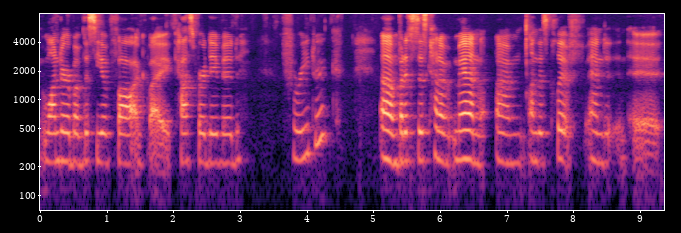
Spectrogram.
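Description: A woman's voice: a little high, vocal fry, echoey room. A woman interviewer asking long, thoughtful, hesitant questions.

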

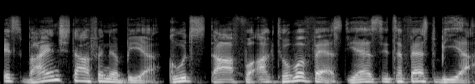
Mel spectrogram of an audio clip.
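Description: A man's voice: mid-range voice, lively intonation, measured pace, dry recording, studio quality, voice pushed up. A man playing a jolly, goofy German at Oktoberfest with an emphatic put-on German accent.

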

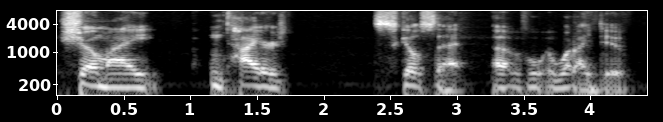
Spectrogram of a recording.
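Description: Man, deep resonant voice, podcast guest, casual rambling chat. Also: takes it slowly, creaky. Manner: relaxed, rambling with fillers. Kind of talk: casual conversation.

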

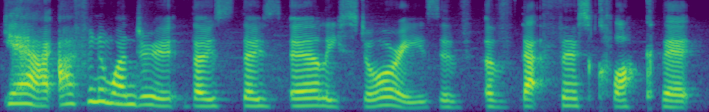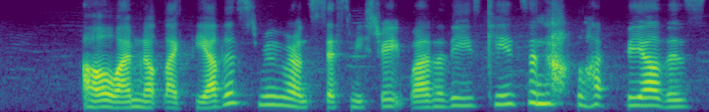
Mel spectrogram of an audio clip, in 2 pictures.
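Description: Woman host, easygoing and expressive, mid-range voice, chatty. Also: medium pitch, normal speed, rough recording. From Australia. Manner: expressive, laughs often, asks questions. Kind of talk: casual podcast chat.

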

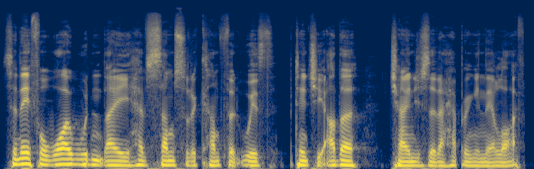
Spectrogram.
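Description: Deep-voiced guy hosting an interview, dry sound, asks questions and throws in his own examples. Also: level tone, brisk, mellow, no echo. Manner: thoughtful, leading questions with shared analogies. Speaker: interview host.

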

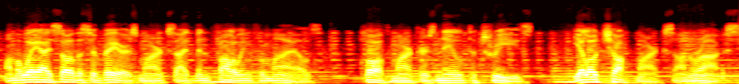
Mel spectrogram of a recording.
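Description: Male actor as dogged American Texas Ranger: low, measured, probing; 1950s western radio sound, dulled with age. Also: lightly acted. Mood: steady narration. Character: calm, dogged Texas Ranger investigating a murder. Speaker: lead actor and narrator. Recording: muffled old radio broadcast, music.

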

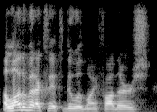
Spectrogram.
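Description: A man in his thirties, originally from Ukraine, recounting his background to a podcast host in a relaxed way with fillers. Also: fairly high pitch, rapid-fire, dull audio. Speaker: guest. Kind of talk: casual interview.

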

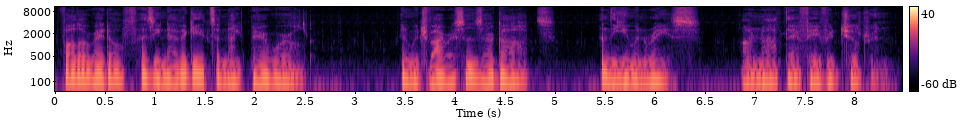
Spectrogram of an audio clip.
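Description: A man reading a scripted promo in a slow, ominous, portentous manner. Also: sits low, steady tone, darkish tone. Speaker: promo announcer.

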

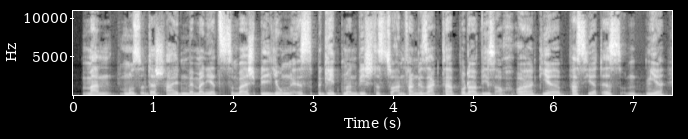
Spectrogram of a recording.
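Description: A man chatting casually as a podcast co-host, reflecting and thinking aloud in a discursive way. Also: on the low side.

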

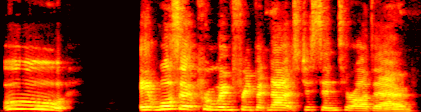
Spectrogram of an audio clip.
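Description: A woman's voice: high-pitched, big pitch swings, a little slow, bright, forceful tone. A woman from Canada, a podcast guest talking openly and reflectively, laughing easily. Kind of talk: casual interview talk.

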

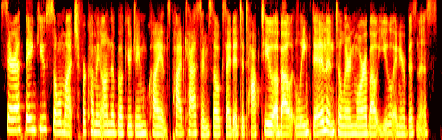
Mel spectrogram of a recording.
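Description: An eager woman hosting a podcast, her voice sitting a bit low. She chats casually and pads her sentences with frequent fillers. The recording is dry and close, with no room sound. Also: moderate pace, few pauses, fairly bright tone, no echo. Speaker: podcast host.

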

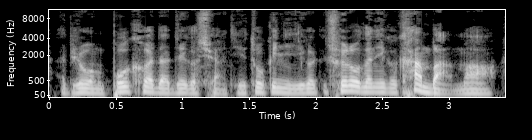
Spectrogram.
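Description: A man's voice: mid-range voice, very fast, husky, no echo. A man hosting a casual podcast conversation, explaining his reasoning step by step and often checking for agreement. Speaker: podcast host.

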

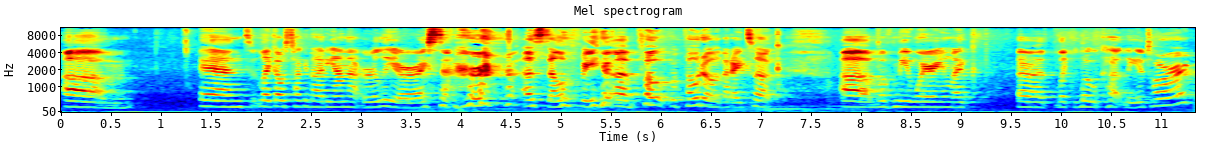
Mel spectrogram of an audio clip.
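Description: A woman's voice: on the high side, unhurried, pushed and bright, roomy sound, slight background noise. A young woman from Peru, a podcast guest, chatting casually with many fillers and frequent laughter.

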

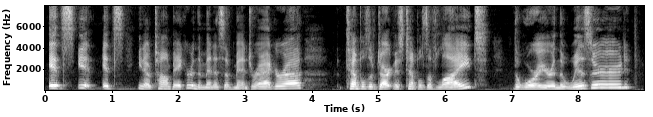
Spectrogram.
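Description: A woman's voice: fairly low pitch, very animated, measured pace. A middle-aged woman co-hosting a podcast in casual, effusive, sweary chat with a friend. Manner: effusive, sweary, gasps and exclaims. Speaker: podcast co-host.

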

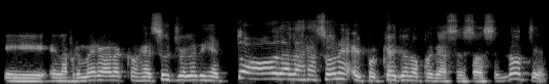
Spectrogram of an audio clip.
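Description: A priest in his thirties tells his story in an interview, acting out the voices of the people he quotes and slipping in jokes. His voice sits high and has a husky edge. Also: lively intonation, normal speed. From Bronx, New York. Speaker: diocesan priest. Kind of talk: interview, personal faith story.

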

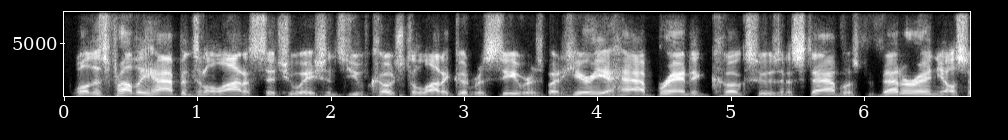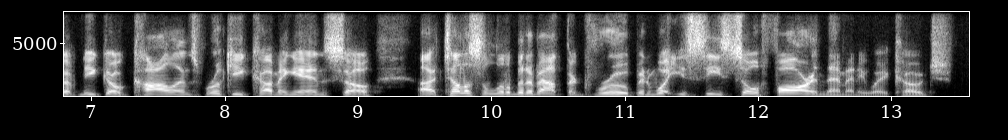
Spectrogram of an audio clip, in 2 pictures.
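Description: A man's voice: mid-range voice, a little fast, fairly bright tone, dry recording. A man interviewing a football coach, asking conversational questions and addressing him as "Coach.".

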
